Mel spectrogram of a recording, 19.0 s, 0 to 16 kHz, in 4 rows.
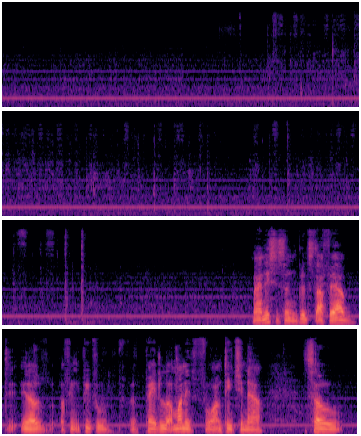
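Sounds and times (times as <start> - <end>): low electrical hum: 0.0 - 19.0
stylus scratching on tablet: 3.0 - 10.7.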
